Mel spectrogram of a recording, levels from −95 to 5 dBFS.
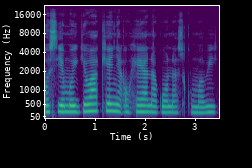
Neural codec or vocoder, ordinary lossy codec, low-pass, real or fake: none; none; 19.8 kHz; real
